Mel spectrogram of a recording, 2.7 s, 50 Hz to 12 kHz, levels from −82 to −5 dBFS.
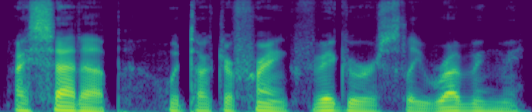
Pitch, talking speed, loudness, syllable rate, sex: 100 Hz, 205 wpm, -21 LUFS, 5.2 syllables/s, male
